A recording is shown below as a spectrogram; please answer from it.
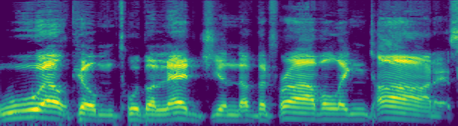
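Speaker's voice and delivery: loud, eerie, ghostly spooky announcer voice. Host welcoming viewers to the legend of the traveling tardis, in a spooky voice. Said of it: "in a less spooky voice".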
